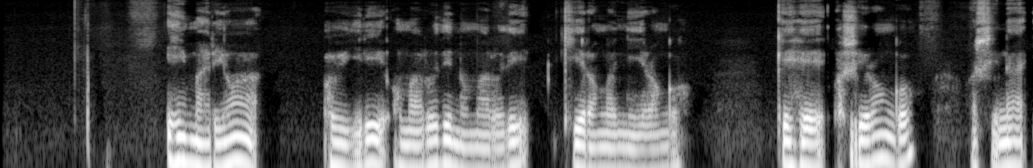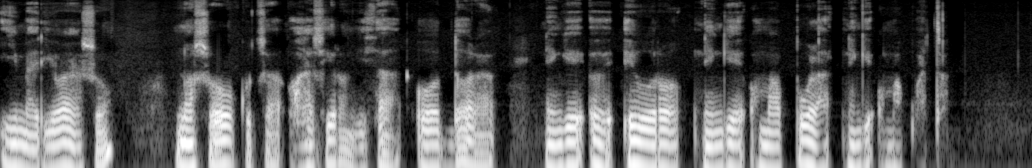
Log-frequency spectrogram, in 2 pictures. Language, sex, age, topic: Oshiwambo, male, 25-35, finance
